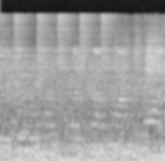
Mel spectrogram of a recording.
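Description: Live rock band playing a song: electric guitars, bass and drums going at full volume.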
